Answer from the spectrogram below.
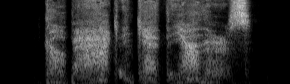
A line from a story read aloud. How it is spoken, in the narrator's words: whispered the aliens and Paige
